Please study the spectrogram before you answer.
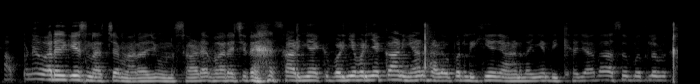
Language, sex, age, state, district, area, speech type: Dogri, male, 18-30, Jammu and Kashmir, Udhampur, rural, spontaneous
